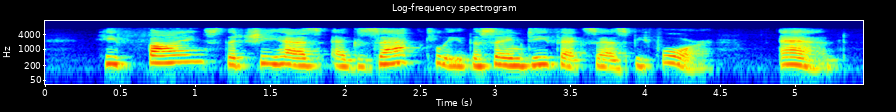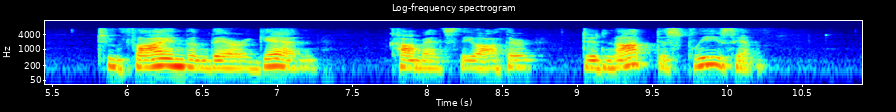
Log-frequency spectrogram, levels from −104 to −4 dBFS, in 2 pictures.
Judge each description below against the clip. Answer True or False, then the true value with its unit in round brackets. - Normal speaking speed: False (130 wpm)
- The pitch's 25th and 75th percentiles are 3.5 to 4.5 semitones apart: False (5.1 semitones)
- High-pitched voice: True (200 Hz)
